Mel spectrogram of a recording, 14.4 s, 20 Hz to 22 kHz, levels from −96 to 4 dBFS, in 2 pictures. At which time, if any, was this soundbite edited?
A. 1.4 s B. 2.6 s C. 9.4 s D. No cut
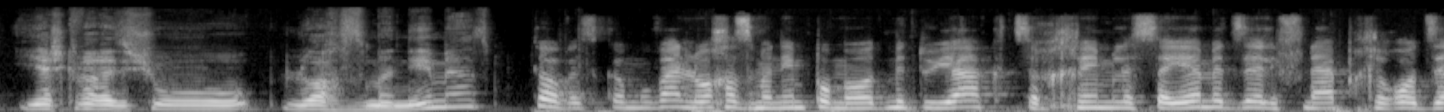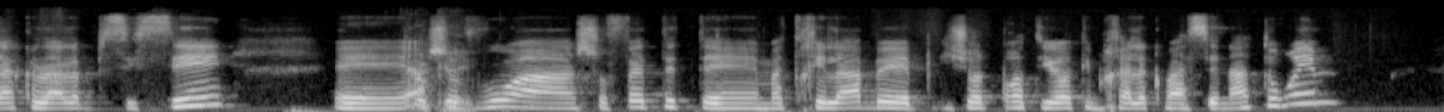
A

